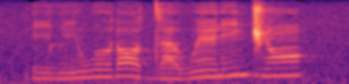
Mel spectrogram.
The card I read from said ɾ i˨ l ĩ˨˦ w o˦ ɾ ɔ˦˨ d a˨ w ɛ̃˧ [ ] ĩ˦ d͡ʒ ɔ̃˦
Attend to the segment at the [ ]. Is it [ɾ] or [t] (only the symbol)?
ɾ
